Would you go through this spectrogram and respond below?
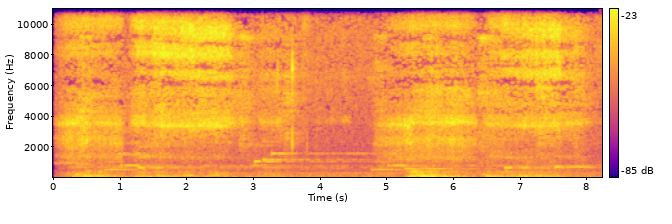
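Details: Labrador that snores a lot while sleeping: low rattling snores, about two breaths heard, under background music; dog snoring.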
